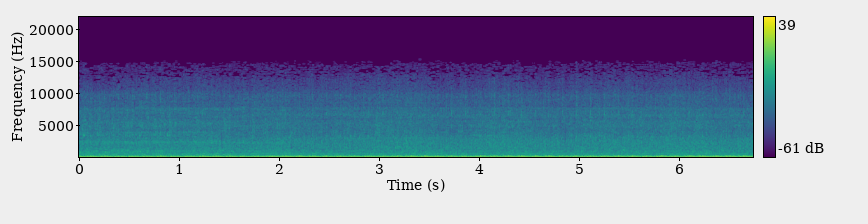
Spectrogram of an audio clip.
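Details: Holden 253 V8 on a bench test after a freshen-up: new bearings, honed bores, new rings, Yella Terra heads, new timing chain. Even, steady idle burble with a regular low beat and no knocks or ticks. Normal, healthy engine.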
